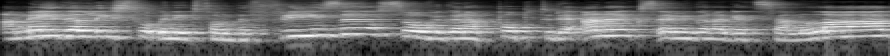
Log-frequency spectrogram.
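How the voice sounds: In a bright, sharp tone, a woman talks fast at a fairly high pitch with lively intonation, and the room echo is strong.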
